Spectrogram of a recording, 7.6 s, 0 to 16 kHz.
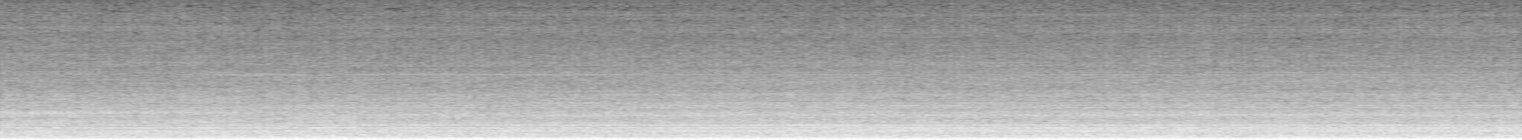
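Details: Honda EU2200i inverter generator, brand new just unboxed, running at steady constant speed during a fuel-shutoff test: even mid-pitched drone with no misses or knocks, running normally.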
